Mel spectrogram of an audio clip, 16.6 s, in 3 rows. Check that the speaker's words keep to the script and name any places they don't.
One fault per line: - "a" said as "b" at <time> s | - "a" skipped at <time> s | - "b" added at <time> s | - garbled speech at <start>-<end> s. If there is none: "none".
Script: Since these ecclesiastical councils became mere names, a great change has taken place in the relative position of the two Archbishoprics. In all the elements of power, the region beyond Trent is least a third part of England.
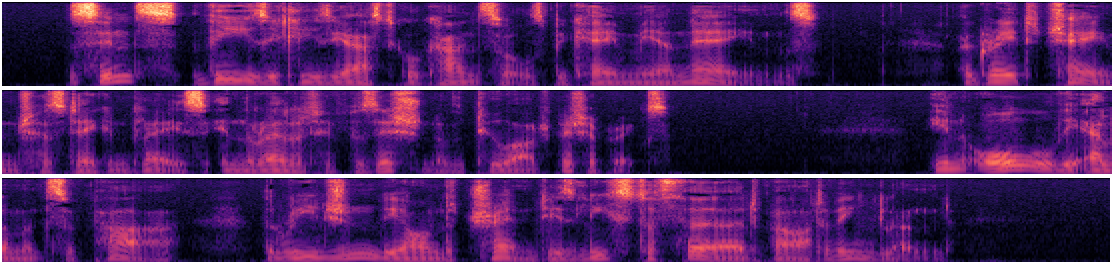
none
